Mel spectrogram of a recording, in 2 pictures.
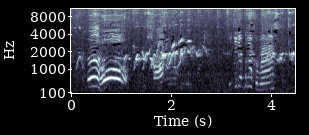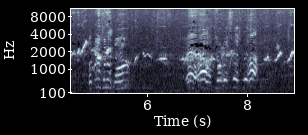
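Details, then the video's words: White-rumped shama at a group singing-practice contest (latber), used to test a bird's nerve: loud, arching whistled notes with rich overtones, delivered in varied bursts with brief pauses, over a low background murmur. "Latber Murai Batu Buat Test Mental Burung Kesayangan"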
